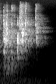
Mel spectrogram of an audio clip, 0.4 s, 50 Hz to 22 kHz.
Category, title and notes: Instrument samples > Percussion
Cellotape Percussion One Shot24
texture, ambient, electronic, organic, cellotape, DIY, sound, layering, cinematic, creative, percussion, pack, adhesive, sounds, shots, IDM, design, lo-fi, experimental, drum, foley, glitch, found, sample, unique, one, samples, shot, tape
